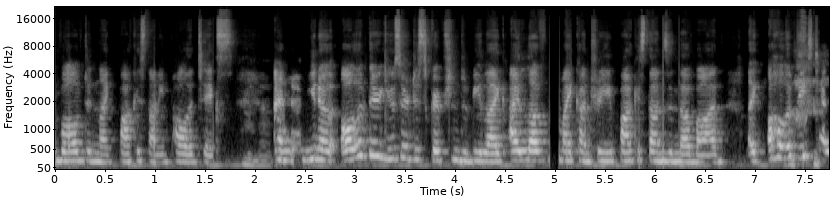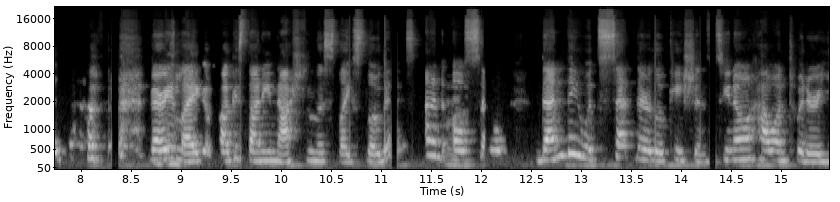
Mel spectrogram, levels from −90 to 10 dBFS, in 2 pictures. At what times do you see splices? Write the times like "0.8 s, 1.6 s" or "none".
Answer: none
